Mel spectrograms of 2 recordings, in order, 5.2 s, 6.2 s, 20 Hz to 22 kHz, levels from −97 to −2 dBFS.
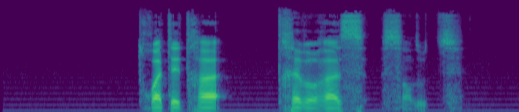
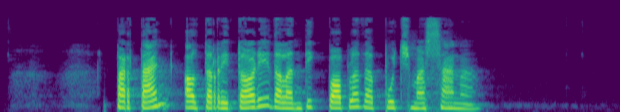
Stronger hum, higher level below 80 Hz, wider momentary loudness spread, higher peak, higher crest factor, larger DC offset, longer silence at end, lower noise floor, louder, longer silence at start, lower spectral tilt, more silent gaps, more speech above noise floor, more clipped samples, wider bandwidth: neither; second, -72 dBFS vs -58 dBFS; first, 14 LU vs 9 LU; second, -12 dBFS vs 0 dBFS; about the same, 24 dB vs 20 dB; neither; second, 0.6 s vs 1.4 s; about the same, -78 dBFS vs -81 dBFS; second, -33 LUFS vs -18 LUFS; first, 1.4 s vs 1.15 s; second, -2.5 dB/octave vs -6 dB/octave; neither; second, 46 dB vs 63 dB; neither; first, 15.5 kHz vs 11.5 kHz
